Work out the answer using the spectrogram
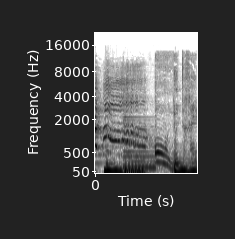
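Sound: cow mooing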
